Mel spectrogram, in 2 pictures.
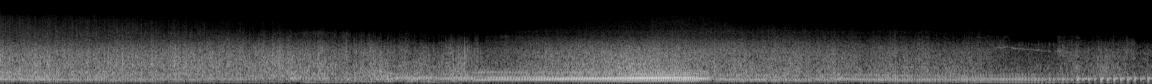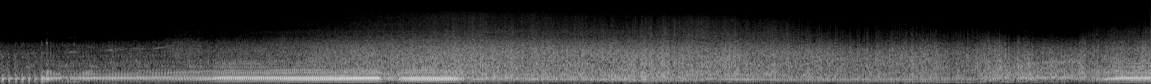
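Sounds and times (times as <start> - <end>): motorcycle engine revving: 0.0 - 23.0
wind rush over camera: 0.4 - 5.6.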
